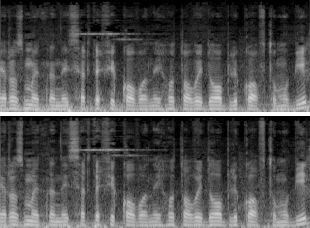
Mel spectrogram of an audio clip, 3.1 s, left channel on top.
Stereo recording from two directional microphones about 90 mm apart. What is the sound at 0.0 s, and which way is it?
Speech, 35° right (ahead or behind).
